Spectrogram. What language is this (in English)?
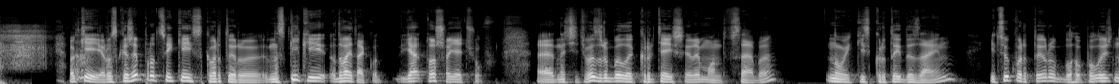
Ukrainian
